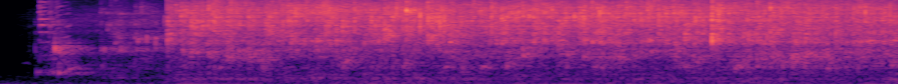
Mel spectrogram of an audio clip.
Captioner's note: water running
